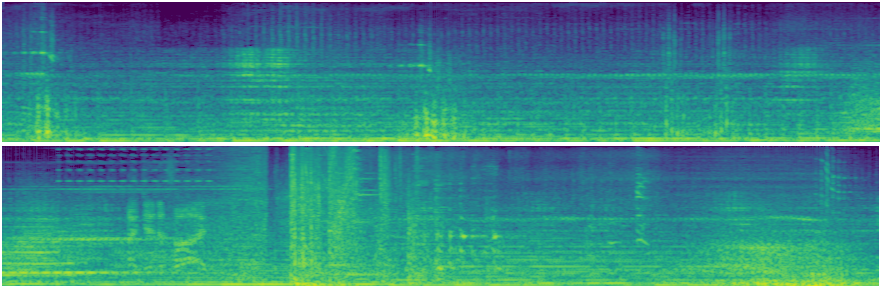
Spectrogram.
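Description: Film soundtrack: a brooding score over a steady low drone, mixed with sci-fi sound effects. There are short sharp hits about a second and three seconds in, gliding whooshes later on, and a loud sudden burst near the end.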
